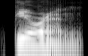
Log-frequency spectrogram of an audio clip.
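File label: "burin", American English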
